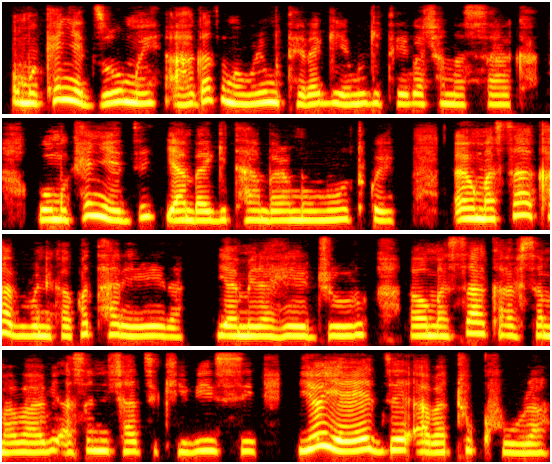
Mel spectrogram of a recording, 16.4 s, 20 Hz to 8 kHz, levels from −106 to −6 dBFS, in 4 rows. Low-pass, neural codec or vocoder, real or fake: 7.2 kHz; codec, 16 kHz, 8 kbps, FreqCodec, larger model; fake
